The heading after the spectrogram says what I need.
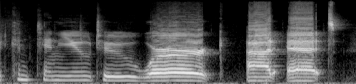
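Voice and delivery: slow, low and weighty; slow deliberate final repetition; drawn-out emphatic mantra. Shown as a demonstration. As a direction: stretch every word out like a vow. Closing the repeated mantra.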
